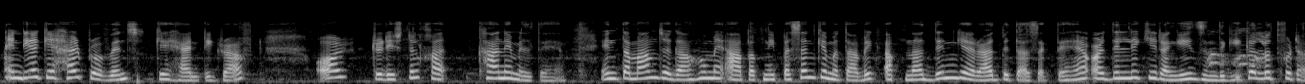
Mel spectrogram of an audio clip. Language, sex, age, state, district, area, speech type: Urdu, female, 18-30, Delhi, North East Delhi, urban, spontaneous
